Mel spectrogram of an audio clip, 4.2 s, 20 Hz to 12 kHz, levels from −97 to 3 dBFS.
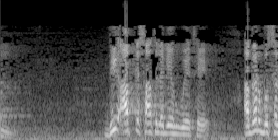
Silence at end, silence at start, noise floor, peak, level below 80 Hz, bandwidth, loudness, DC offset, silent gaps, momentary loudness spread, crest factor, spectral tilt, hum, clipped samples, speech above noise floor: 0 s; 0 s; -43 dBFS; 0 dBFS; -42 dBFS; 10 kHz; -17 LUFS; under 0.1%; none; 18 LU; 20 dB; -5.5 dB/octave; none; under 0.1%; 27 dB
